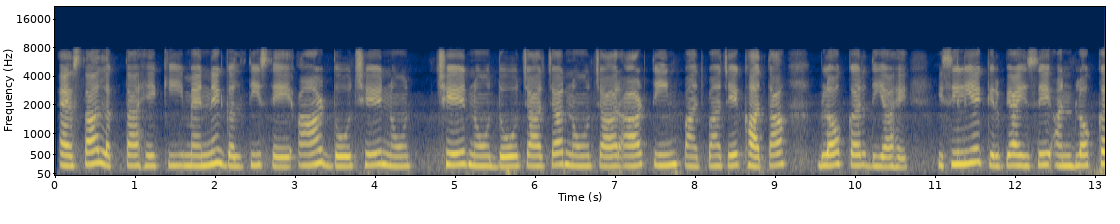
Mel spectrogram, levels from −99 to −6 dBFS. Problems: constant background noise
